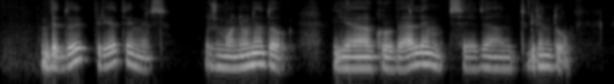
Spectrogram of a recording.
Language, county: Lithuanian, Šiauliai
